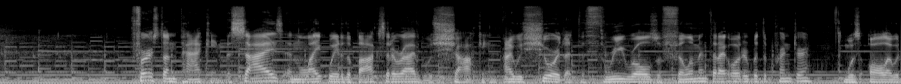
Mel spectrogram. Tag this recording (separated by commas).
Music, Speech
